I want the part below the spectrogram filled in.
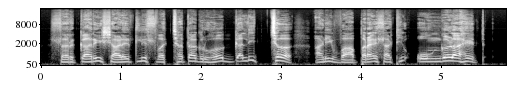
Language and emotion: Marathi, disgusted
